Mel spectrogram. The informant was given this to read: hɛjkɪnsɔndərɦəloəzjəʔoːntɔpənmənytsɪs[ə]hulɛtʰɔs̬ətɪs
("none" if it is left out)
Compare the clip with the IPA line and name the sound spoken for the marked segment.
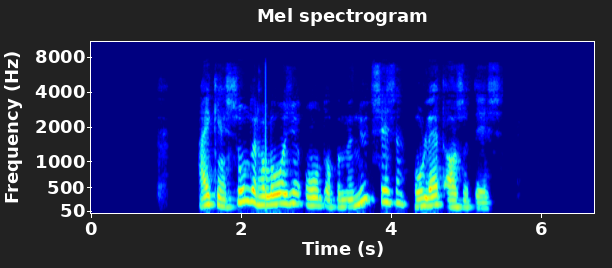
ə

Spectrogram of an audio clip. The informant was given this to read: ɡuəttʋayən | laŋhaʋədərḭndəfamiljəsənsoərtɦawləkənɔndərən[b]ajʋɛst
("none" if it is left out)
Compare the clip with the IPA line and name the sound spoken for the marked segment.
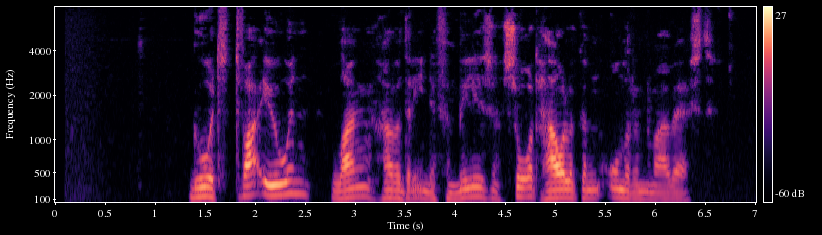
m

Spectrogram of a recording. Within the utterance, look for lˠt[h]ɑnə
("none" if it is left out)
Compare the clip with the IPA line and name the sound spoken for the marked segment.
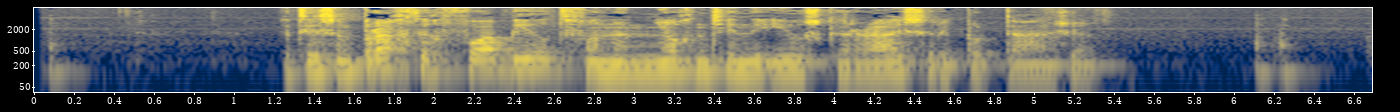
f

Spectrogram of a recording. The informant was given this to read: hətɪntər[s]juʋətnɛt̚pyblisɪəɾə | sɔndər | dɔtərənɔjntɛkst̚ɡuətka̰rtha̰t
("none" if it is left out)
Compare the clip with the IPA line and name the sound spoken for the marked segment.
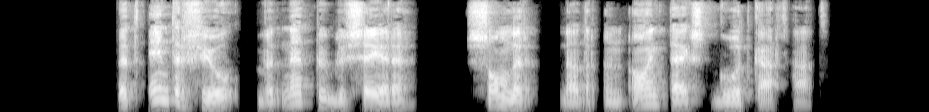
f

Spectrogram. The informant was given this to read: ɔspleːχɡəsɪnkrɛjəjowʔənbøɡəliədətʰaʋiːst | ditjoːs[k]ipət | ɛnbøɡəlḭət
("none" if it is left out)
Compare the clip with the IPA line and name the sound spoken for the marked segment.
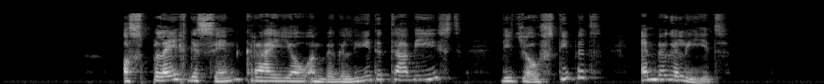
t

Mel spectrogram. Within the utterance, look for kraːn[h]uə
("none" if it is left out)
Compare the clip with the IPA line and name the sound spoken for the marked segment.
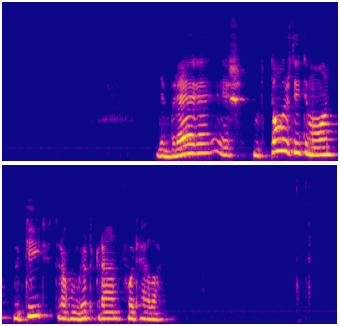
f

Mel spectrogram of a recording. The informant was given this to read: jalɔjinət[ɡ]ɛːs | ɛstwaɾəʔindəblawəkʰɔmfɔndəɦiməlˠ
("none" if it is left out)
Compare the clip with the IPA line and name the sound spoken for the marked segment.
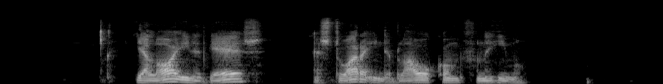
ɡ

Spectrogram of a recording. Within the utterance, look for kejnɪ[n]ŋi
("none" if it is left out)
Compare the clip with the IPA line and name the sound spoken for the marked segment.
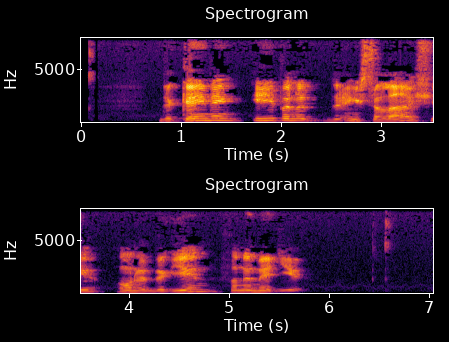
none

